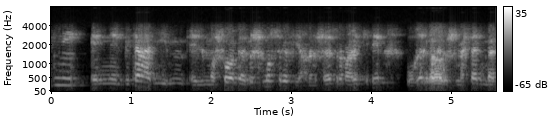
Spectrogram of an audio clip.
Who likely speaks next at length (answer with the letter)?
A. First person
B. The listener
A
